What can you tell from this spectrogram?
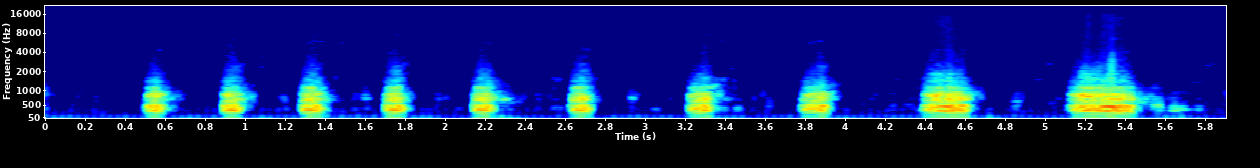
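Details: Carpathian red deer stag during the autumn rut in Bucovina: a rapid series of eight short grunting barks, steady at about two per second, ending in two longer, louder roars, clean background.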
